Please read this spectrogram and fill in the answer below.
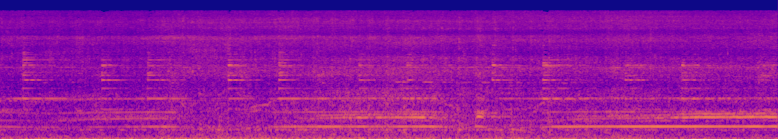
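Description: Ohio steam locomotive crane working, its machinery running over a low rumble with light regular clicks about twice a second. A steady mechanical whine with overtones sets in about a third of the way in, drops out briefly, and returns.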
